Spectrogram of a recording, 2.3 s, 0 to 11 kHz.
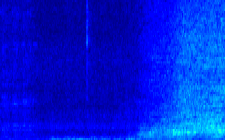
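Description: A tiny V12 car engine in the Automation video game revs up from a steady drone to a rising, louder whine, heard alone.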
